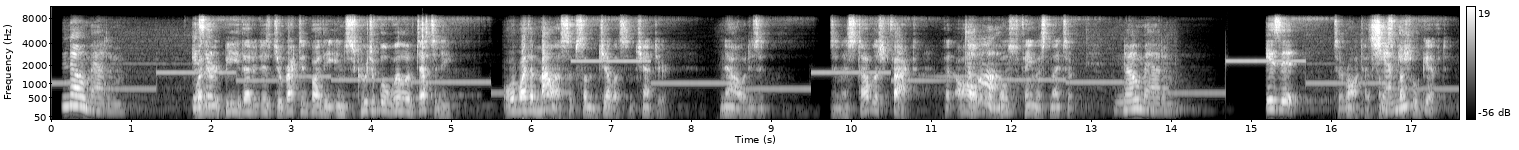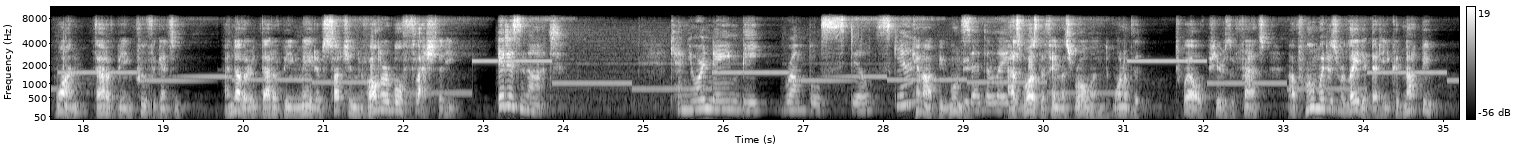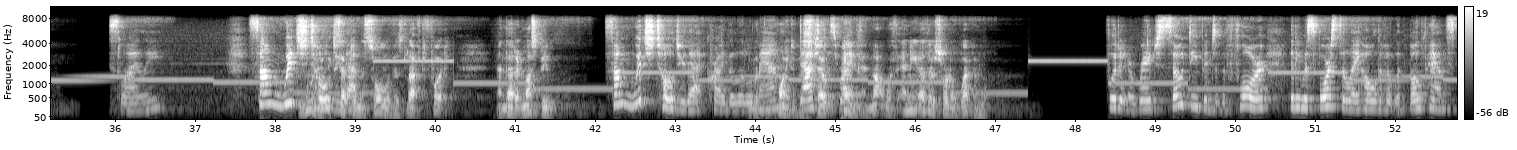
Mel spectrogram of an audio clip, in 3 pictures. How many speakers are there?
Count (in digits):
2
